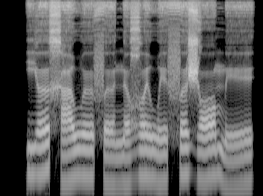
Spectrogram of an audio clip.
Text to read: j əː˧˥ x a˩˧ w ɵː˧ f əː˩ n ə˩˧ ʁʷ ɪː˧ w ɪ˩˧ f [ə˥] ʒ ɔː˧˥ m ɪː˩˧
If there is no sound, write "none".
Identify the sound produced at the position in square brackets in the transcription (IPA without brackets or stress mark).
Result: ə˧˥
